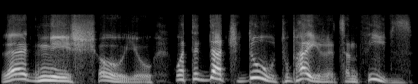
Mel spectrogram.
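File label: Dutch male, voice; Pirates Of The Caribbean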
